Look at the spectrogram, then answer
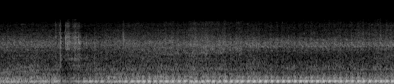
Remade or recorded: recorded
